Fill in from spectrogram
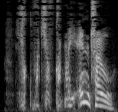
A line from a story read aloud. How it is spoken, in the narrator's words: Rincewind hissed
